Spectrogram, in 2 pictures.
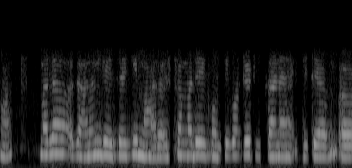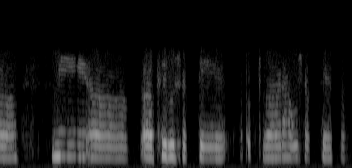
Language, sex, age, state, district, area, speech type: Marathi, female, 18-30, Maharashtra, Ratnagiri, rural, conversation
